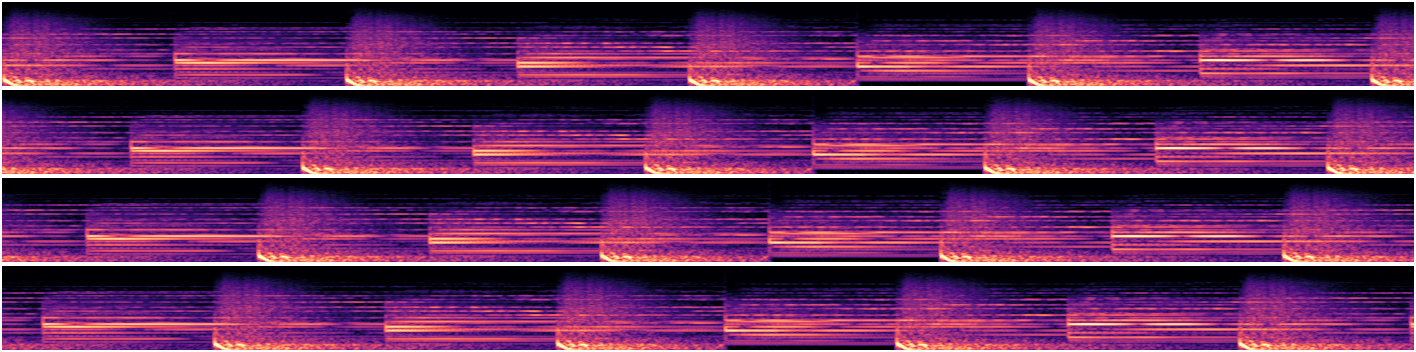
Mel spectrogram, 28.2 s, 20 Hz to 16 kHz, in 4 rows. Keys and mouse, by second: 0.3 click, 2.6 click, 4.7 click, 12.3 shift+e, 20.0 click, 21.7 click, 27.7 click.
